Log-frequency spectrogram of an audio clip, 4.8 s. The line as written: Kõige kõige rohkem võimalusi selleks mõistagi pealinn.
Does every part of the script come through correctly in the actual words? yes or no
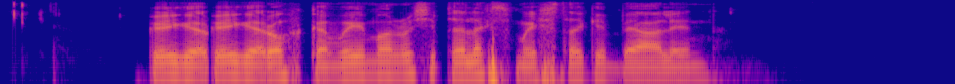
yes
